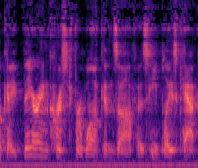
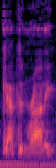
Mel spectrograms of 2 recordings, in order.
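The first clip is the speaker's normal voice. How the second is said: ordinary talk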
